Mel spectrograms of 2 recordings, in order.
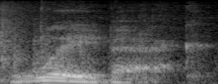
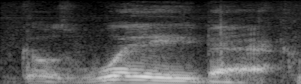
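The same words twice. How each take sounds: First: "Way" hit loud, falling; stress on way. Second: Way drawn out slow and loud; "goes way back" with "way" slowed and leaned on; stress on way. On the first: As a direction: repeat "Way back" with "way" punched. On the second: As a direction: stretch the word "way" long and falling. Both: Shown as a demonstration.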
